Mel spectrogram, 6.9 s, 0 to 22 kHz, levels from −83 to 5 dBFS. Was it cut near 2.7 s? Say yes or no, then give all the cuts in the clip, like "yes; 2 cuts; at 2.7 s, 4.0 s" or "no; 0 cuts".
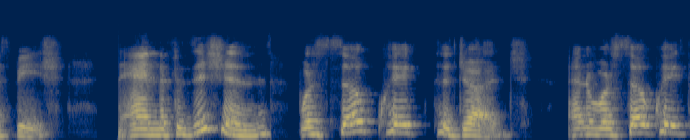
yes; 2 cuts; at 1.2 s, 2.7 s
